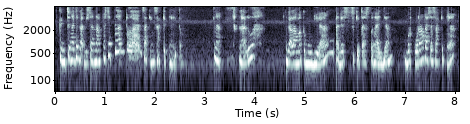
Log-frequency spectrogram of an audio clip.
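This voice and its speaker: High-voiced woman giving an earnest testimony. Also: vocal fry, poor audio. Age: adult. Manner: earnest, halting with fillers and restarts. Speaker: testimony giver. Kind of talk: personal faith testimony.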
